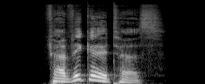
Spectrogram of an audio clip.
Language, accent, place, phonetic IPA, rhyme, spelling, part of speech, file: German, Germany, Berlin, [fɛɐ̯ˈvɪkl̩təs], -ɪkl̩təs, verwickeltes, adjective, De-verwickeltes.ogg
- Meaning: strong/mixed nominative/accusative neuter singular of verwickelt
